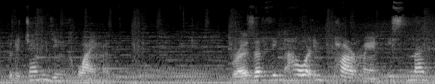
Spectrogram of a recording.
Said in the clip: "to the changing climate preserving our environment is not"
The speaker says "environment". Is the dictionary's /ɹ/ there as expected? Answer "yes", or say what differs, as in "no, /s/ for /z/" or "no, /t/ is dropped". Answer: no, /ɹ/ is dropped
